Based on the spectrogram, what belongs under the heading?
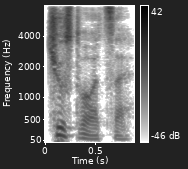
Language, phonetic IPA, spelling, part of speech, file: Russian, [ˈt͡ɕustvəvət͡sə], чувствоваться, verb, Ru-чувствоваться.ogg
- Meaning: passive of чу́вствовать (čúvstvovatʹ): to be felt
